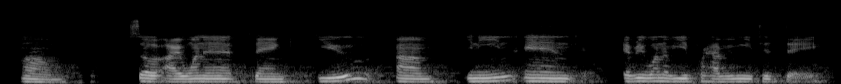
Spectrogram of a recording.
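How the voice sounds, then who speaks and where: A man with a Spanish accent at a very slow pace, with audible room echo. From Puerto Rico. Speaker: graduate student researcher. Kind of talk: lecture. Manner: casual, with many fillers.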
